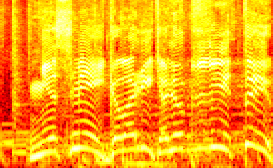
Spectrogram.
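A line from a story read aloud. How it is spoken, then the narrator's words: Shouted. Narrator (Russian): крикнул Шут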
